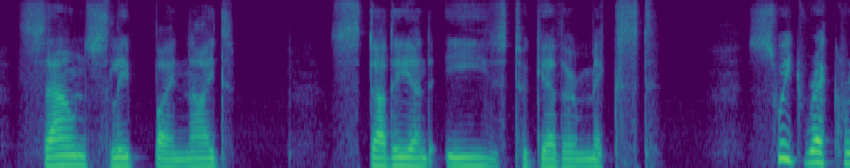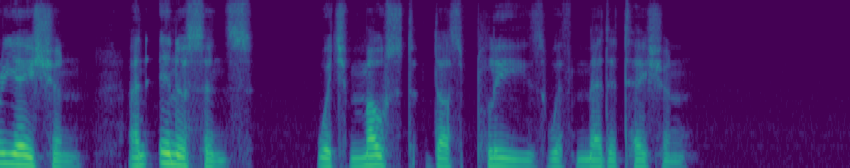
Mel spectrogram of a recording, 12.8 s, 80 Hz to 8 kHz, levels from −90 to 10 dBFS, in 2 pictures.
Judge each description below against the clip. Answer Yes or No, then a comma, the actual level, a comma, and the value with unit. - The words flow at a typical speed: No, slow, 90 wpm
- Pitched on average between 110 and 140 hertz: Yes, low, 135 Hz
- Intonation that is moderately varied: Yes, average, 3.1 semitones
